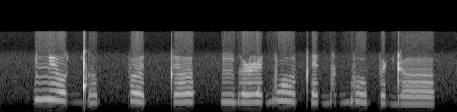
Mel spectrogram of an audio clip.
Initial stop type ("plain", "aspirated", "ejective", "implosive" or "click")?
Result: click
